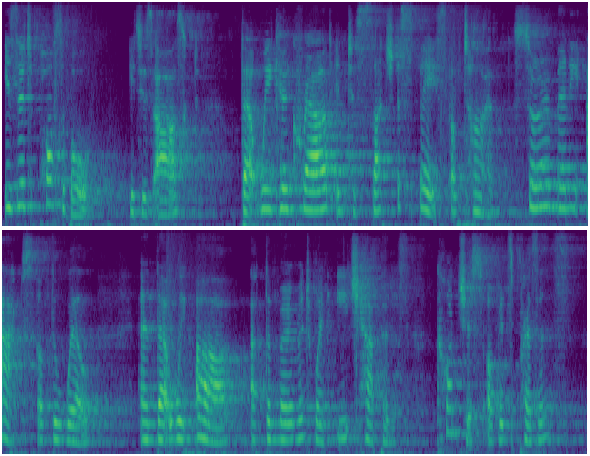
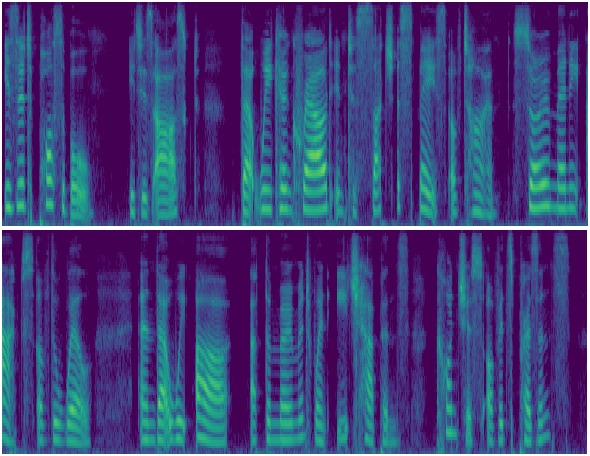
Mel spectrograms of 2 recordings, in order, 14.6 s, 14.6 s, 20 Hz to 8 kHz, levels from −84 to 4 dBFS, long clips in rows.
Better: second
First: noise reduction (neural separator model SepFormer DNS4)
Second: none

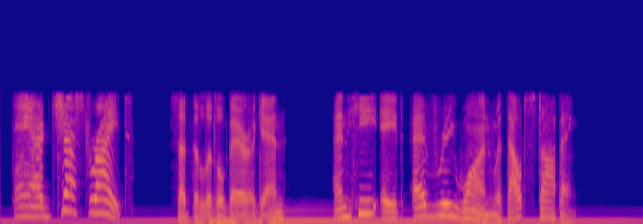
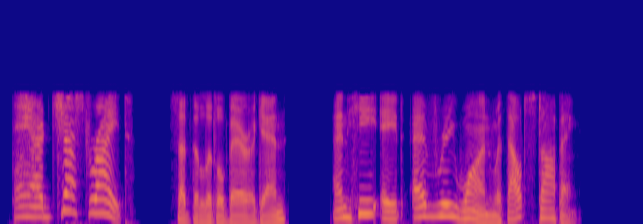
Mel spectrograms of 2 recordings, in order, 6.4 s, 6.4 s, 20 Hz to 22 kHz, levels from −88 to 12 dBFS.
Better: second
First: background sound (Bass guitar); 9 dB below the speech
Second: none

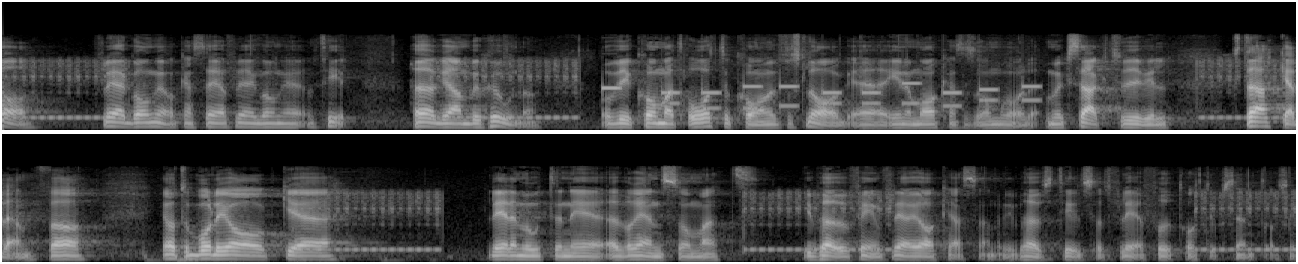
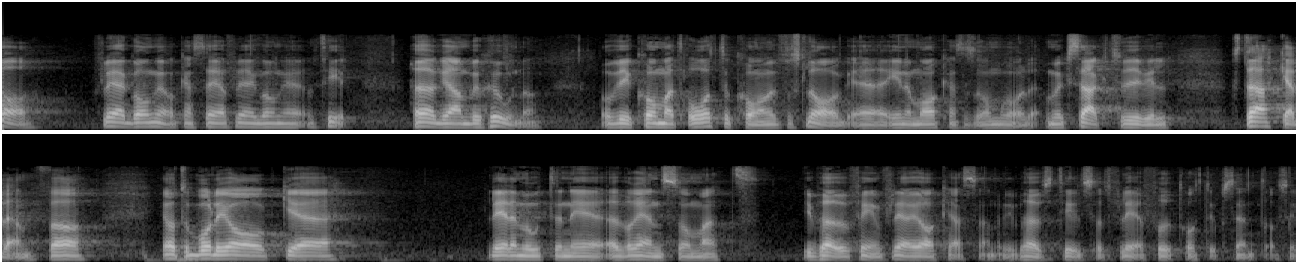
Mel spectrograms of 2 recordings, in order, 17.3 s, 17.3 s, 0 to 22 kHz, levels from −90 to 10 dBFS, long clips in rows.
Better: second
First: background sound (Telephone); 14 dB below the speech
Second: none

